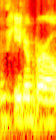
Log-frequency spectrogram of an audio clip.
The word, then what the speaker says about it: Peterborough: in Peterborough, Ontario, because I know there's a Peterborough over there as well. Peterborough. That's how it's pronounced here.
